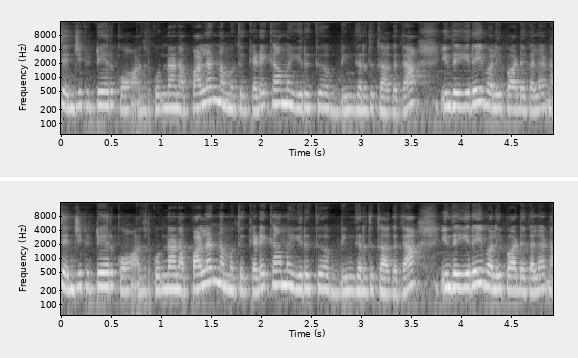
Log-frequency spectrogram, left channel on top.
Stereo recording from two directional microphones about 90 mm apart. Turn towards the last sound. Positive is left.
turn(degrees=-45)  # may be behind; listen again after turning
